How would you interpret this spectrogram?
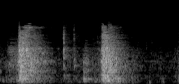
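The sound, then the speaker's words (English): Two heavy, forceful impacts as a door is busted in, about a second apart, loud, with a shorter knock between them and no voices. “You busted it in, boy.”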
